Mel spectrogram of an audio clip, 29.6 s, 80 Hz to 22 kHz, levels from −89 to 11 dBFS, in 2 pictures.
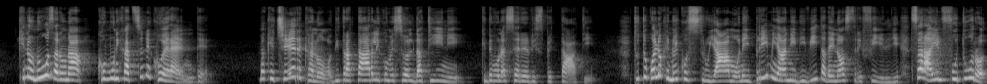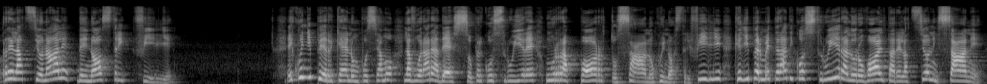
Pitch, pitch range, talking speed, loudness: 265 Hz, 240-325 Hz, 130 wpm, -22 LUFS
